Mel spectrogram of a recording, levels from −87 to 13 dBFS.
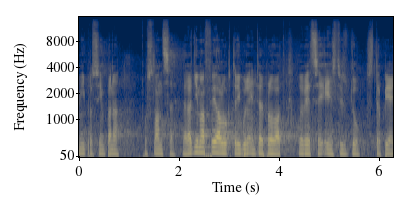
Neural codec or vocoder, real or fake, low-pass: codec, 44.1 kHz, 7.8 kbps, Pupu-Codec; fake; 14.4 kHz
